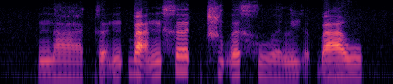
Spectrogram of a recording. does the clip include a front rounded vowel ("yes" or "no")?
no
